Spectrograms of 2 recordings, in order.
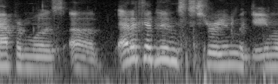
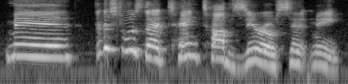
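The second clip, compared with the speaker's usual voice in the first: mock dismay, slow and pitched up; lightly acted upset whine; imitating upset Etika; 7 semitones higher, 6 dB louder, slower than usual. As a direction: lament it like a ruined treasure. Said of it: "he got so upset 'cause he's like".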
